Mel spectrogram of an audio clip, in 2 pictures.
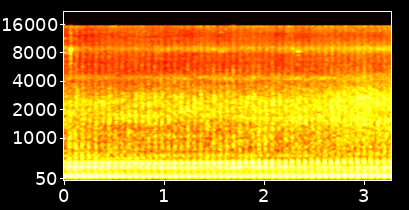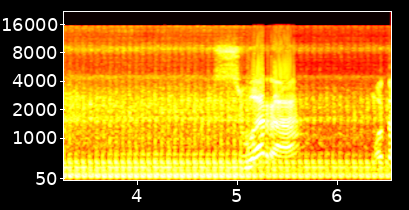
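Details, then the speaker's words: Yamaha Jupiter MX new after fitting a cheaper non-original (KW) cylinder block and piston, cleaned not ported, radiator refilled: steady even idle with regular quick pulse, no ticks or knocks, smooth; long-term durability unknown. "ini menjadi halus ya tidak ada suara-suara abnormal walaupun kita menggunakan blok yang kualitasnya"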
